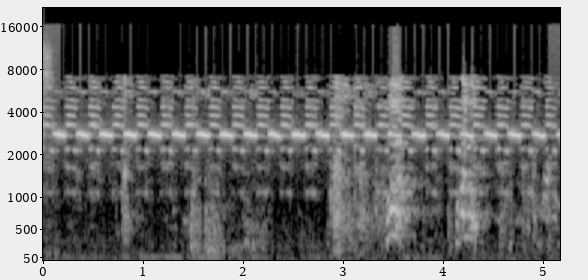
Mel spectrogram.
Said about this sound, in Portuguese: Até que o alarme dispara.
